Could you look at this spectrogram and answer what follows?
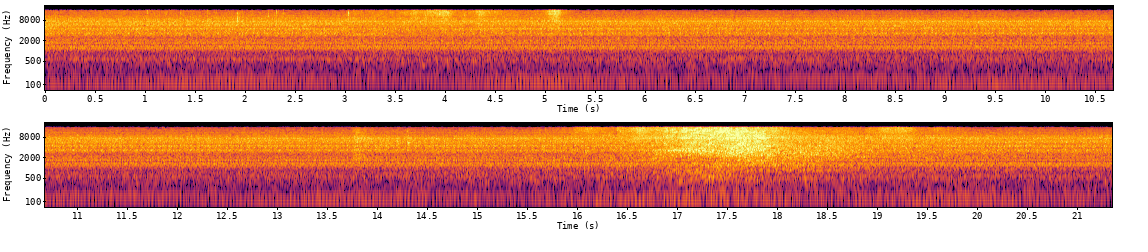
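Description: A steady mechanical hum with a strong low drone and several steady tones over it, and a brief rushing hiss swelling and fading a little over three-quarters of the way through.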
